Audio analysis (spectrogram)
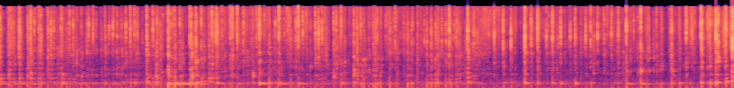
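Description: Fast nail and fingertip tapping across the body of a tall aluminum tea can produces a dense stream of sharp, bright metallic ticks and clicks. Each tap dies away almost instantly, with a faint low hum running steadily underneath.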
